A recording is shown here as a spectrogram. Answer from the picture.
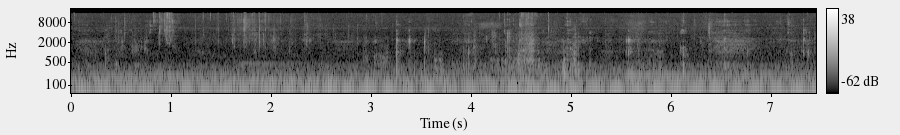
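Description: Close-miked chewing of a bite of burger with fries tucked into it, with scattered small mouth clicks over a faint steady low hum.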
